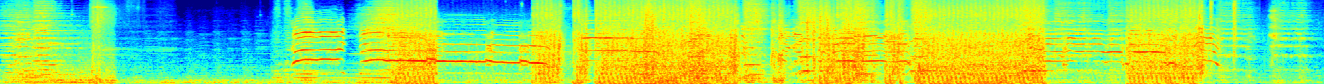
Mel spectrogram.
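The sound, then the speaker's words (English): Loud, sustained machine-gun and minigun fire from a crew all shooting in the same general direction into trees: a dense, continuous, overwhelming roar of rapid shots with brief gaps, with shouting voices mixed in. “And then the rest of the crew joins in alongside him, and they all just start shooting their guns in the same general direction.”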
